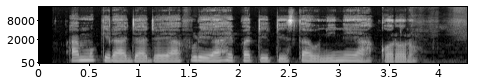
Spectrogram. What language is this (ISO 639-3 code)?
kik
